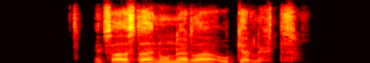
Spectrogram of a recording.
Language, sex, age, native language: Icelandic, male, 30-39, Icelandic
